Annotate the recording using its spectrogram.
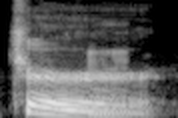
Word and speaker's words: Chur: Chur. – No, chur. Instead of the E, it's got a U. C-H-U-R. Chur.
